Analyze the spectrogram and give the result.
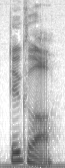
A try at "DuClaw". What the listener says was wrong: Take the U out. Put a flat A in it.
